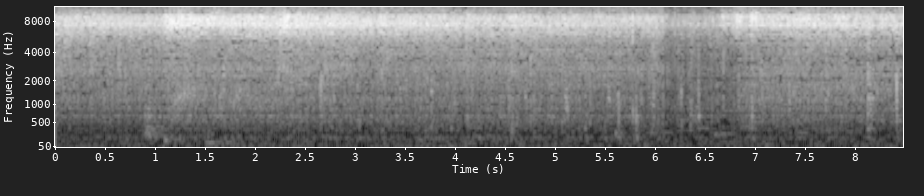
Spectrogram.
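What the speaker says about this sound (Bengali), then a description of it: "মাছগুলো সব ভাজা হয়ে গেছে।" Small pieces of fish sizzle steadily in hot oil in a kadai, giving a dense, continuous bright hiss with faint crackles that holds close and even throughout, with no one speaking.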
